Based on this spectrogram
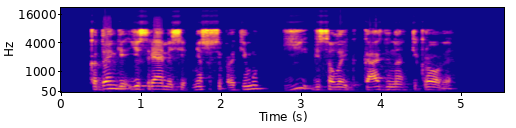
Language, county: Lithuanian, Vilnius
